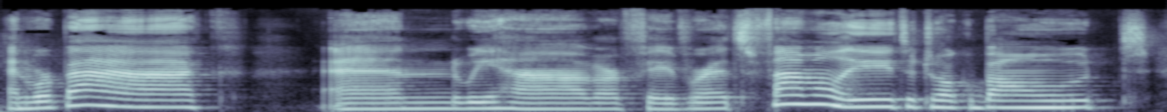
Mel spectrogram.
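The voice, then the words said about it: Unidentified put-on accent. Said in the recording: “I don't know what accent I'm doing.”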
